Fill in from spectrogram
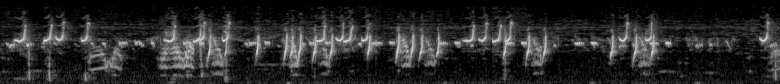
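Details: Morning calls of common quail from Dera Ghazi Khan, Pakistan: a dense, fast run of sharp upswept chirps and short clipped notes, repeated roughly every second or two with little pause.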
